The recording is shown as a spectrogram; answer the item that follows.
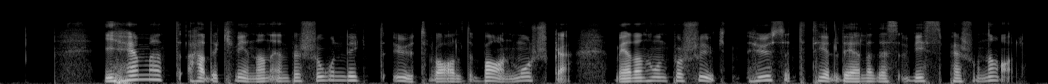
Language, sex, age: Swedish, male, 25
